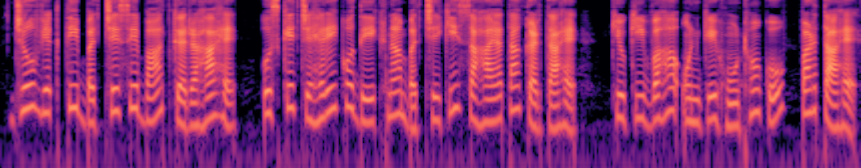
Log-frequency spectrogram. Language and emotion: Hindi, neutral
